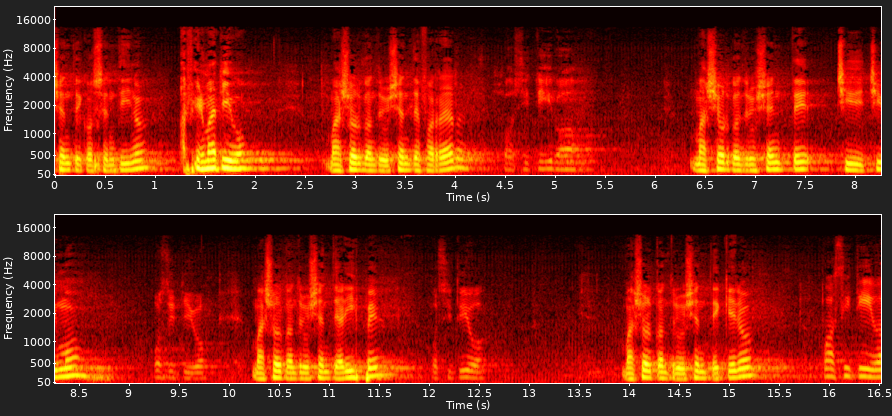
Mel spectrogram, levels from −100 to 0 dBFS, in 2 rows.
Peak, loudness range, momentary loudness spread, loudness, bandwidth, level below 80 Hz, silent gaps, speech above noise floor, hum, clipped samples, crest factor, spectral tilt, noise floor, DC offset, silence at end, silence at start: -4 dBFS; 8 LU; 21 LU; -25 LUFS; 12.5 kHz; -60 dBFS; none; 34 dB; none; under 0.1%; 22 dB; -7 dB/octave; -59 dBFS; under 0.1%; 0 s; 0 s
